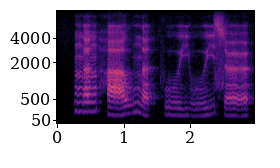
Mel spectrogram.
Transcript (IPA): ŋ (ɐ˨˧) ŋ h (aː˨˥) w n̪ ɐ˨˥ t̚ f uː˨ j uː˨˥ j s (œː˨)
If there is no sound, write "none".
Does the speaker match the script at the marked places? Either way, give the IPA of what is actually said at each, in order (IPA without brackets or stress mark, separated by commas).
ɐ˥, aː˨˥, œː˨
